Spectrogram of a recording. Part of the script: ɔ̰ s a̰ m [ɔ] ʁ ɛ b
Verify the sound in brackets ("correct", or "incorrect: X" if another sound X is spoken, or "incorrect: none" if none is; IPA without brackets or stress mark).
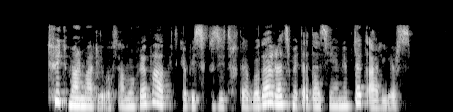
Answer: correct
